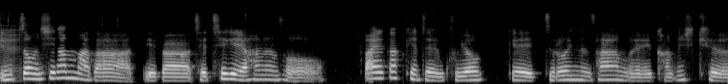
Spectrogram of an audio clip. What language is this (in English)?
Korean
